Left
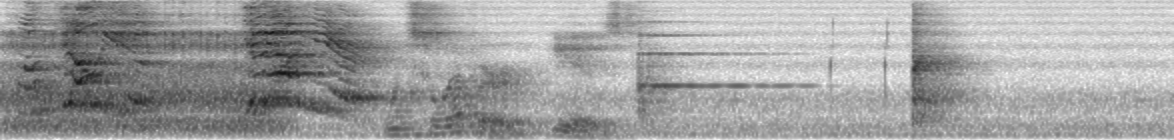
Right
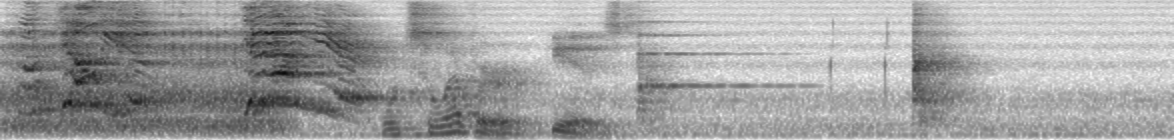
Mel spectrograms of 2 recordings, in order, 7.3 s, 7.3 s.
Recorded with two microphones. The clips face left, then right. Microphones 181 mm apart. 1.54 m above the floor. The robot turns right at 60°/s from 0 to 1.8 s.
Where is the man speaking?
80° right, 1.2 m.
